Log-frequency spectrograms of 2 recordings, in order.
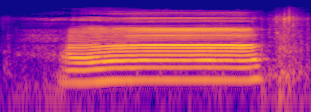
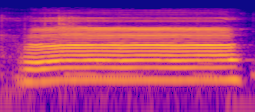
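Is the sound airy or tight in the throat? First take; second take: airy; airy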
